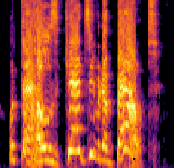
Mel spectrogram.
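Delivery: loud, high, cracking, breaking voice. Host addressing viewers, voice cracking. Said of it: "My voice is cracking".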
